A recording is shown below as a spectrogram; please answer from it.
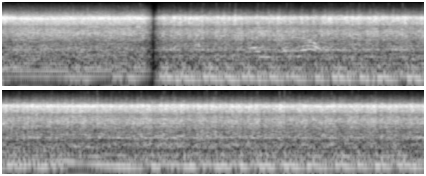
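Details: Riding mower small single engine after draining water from the gas tank, cleaning the carburetor and greasing the starter: steady, even speed with a smooth unbroken note after one brief dropout; runs normally.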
